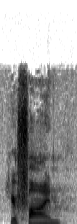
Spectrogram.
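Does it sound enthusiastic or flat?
flat. It sounds flat and unenthusiastic.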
